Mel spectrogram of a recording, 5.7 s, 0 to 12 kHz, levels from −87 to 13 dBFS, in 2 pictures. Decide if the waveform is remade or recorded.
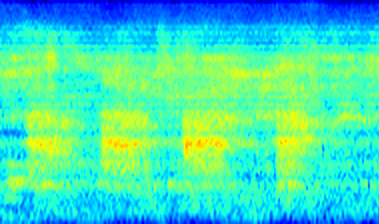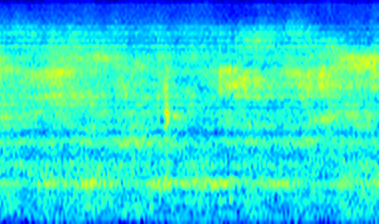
remade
